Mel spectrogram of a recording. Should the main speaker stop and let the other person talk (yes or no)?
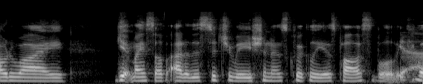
no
